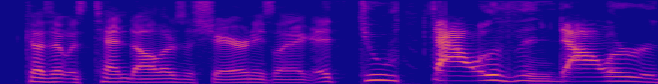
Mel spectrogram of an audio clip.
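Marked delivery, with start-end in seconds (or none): 2.1-4.4 slow, unhurried, measured, deliberate delivery. Retelling a scene from a film: impression of that guy. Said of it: "I do a really good impression of that guy".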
